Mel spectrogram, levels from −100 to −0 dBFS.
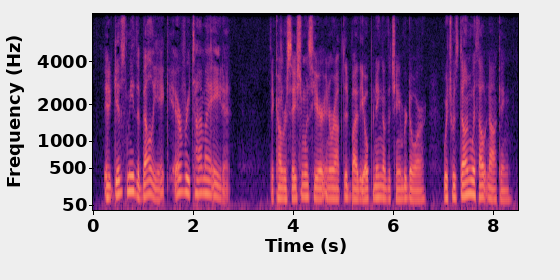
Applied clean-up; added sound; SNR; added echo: neural mask model Resemble Enhance denoiser.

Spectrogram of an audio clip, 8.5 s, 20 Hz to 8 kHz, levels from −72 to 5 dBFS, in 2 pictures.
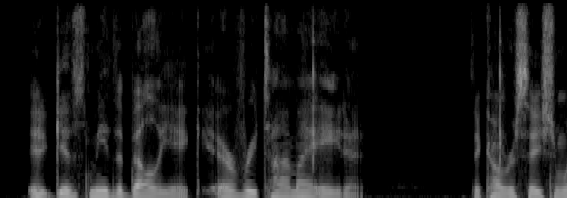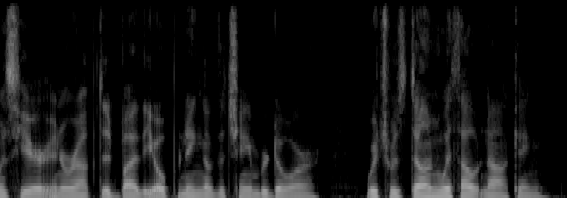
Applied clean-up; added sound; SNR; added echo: neural separator model SepFormer DNS4.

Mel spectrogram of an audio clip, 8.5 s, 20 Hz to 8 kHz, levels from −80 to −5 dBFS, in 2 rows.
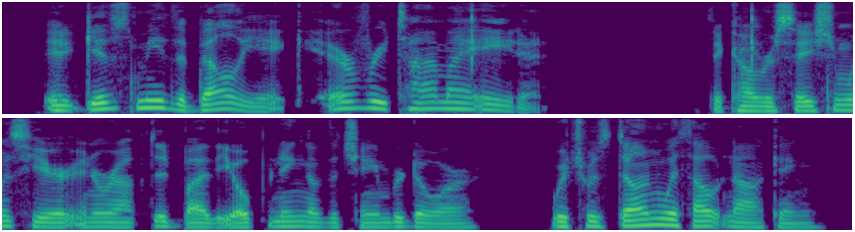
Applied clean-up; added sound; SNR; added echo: classical method spectral subtraction.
